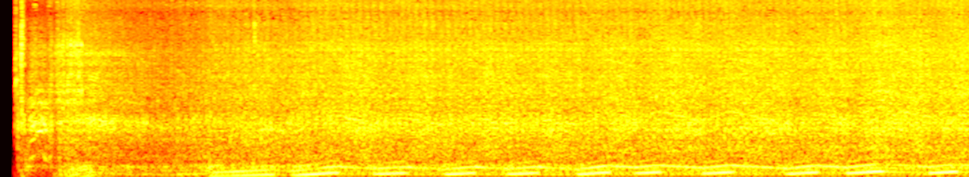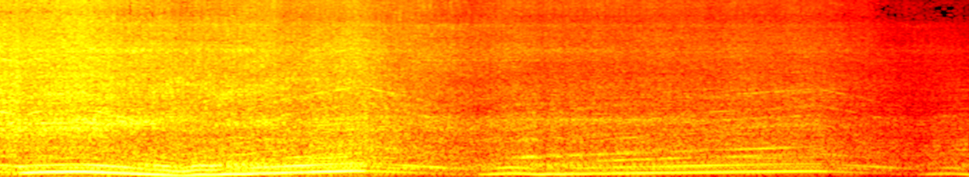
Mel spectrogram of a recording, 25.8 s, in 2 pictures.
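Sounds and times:
coach bus starting and pulling away: 0:00.2 - 0:25.8.

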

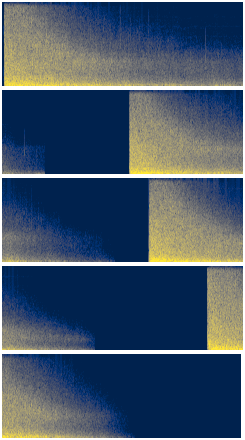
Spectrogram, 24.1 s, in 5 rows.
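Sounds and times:
explosions processed through vocoder for underwater effect: 0:00.0 - 0:05.7, 0:07.4 - 0:11.6, 0:12.6 - 0:16.3, 0:18.6 - 0:21.7.

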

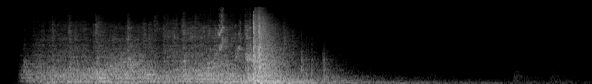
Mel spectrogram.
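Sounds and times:
antique industrial dryer drawer opening: 0:00.2 - 0:03.0.

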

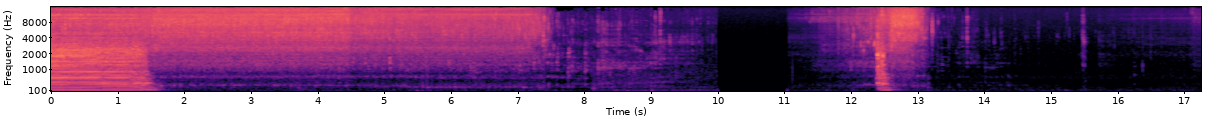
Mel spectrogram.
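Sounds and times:
water running from a pipe faucet: 0:00.0 - 0:07.8, 0:11.8 - 0:13.3.

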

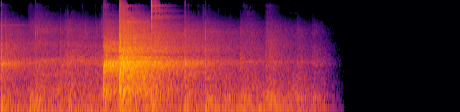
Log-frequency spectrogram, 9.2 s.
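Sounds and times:
racquetball game ambiance: 0:00.0 - 0:06.9.

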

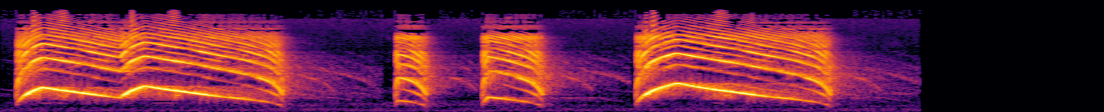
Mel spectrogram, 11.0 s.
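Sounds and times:
ambulance wailer siren: 0:00.2 - 0:03.1, 0:04.0 - 0:09.0.

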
